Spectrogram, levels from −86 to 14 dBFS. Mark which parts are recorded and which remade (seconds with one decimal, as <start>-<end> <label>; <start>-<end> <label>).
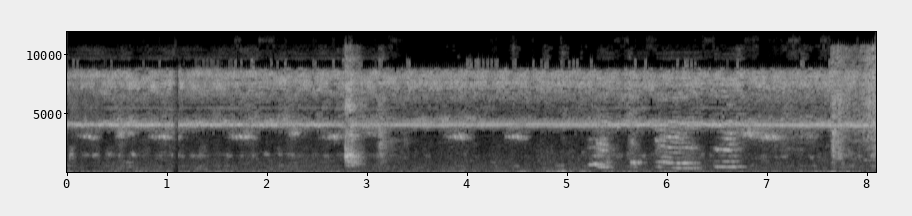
0.0-3.3 remade; 3.3-5.3 recorded; 5.3-6.9 remade; 6.9-8.1 recorded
